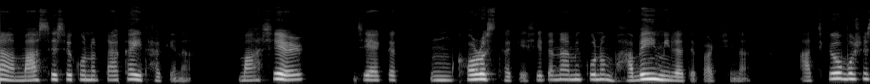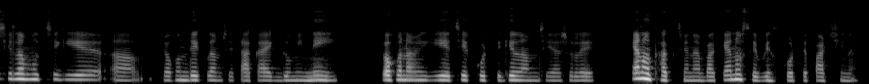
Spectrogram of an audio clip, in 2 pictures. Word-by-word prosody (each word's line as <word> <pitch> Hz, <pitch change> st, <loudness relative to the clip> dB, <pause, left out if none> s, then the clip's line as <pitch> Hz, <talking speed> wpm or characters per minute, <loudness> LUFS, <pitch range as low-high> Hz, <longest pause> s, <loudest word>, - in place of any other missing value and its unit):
না 230 Hz, -, +3 dB, 0.2 s
মাস 200 Hz, +2 st, -2 dB
শেষে 225 Hz, 0 st, 0 dB
কোনো 215 Hz, -1 st, -3 dB, 0.2 s
টাকাই 220 Hz, +2 st, +1 dB
থাকে 175 Hz, -, -16 dB
না। 85 Hz, -, -20 dB, 0.6 s
মাসের 210 Hz, +5 st, +5 dB, 0.7 s
যে 210 Hz, -, -6 dB
একটা 205 Hz, +1 st, -12 dB, 0.4 s
উম 200 Hz, 0 st, -4 dB
খরচ 235 Hz, +2 st, +7 dB
থাকে 180 Hz, -1 st, -13 dB
সেটা 205 Hz, 0 st, -10 dB
না 225 Hz, -, -4 dB
আমি 225 Hz, -, -1 dB
কোনোভাবেই 230 Hz, +1 st, +5 dB
মিলাতে 175 Hz, -4 st, -5 dB
পারছি -, -, -17 dB
না। -, -, -18 dB, 0.6 s
আজকেও 260 Hz, +1 st, +1 dB
বসে 255 Hz, 0 st, +1 dB
ছিলাম 250 Hz, -1 st, +1 dB
হচ্ছে 235 Hz, 0 st, -7 dB
গিয়ে 220 Hz, 0 st, -5 dB, 0.3 s
আ -, -, -11 dB, 0.4 s
যখন 195 Hz, +1 st, -10 dB
দেখলাম 200 Hz, -1 st, -7 dB
যে 185 Hz, -, -21 dB
টাকা -, -, -12 dB
একদমই 190 Hz, +1 st, -10 dB
নেই, 200 Hz, -1 st, -4 dB, 0.5 s
তখন 210 Hz, 0 st, 0 dB
আমি 200 Hz, 0 st, -6 dB
গিয়ে 200 Hz, 0 st, -2 dB
চেক 205 Hz, -1 st, -5 dB
করতে 195 Hz, 0 st, -9 dB
গেলাম 195 Hz, -2 st, -3 dB
যে 185 Hz, -, -21 dB
আসলে 185 Hz, 0 st, -13 dB, 0.4 s
কেনো 270 Hz, 0 st, +8 dB
থাকছে 195 Hz, -1 st, -7 dB
না? 180 Hz, -, -10 dB
বা 185 Hz, -, -7 dB
কেনো 220 Hz, +2 st, 0 dB
savings 180 Hz, -2 st, -9 dB
করতে 180 Hz, 0 st, -11 dB
পারছি 180 Hz, +1 st, -14 dB
না? -, -, -22 dB
200 Hz, 170 wpm, -23 LUFS, 190-225 Hz, 0.7 s, কেনো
